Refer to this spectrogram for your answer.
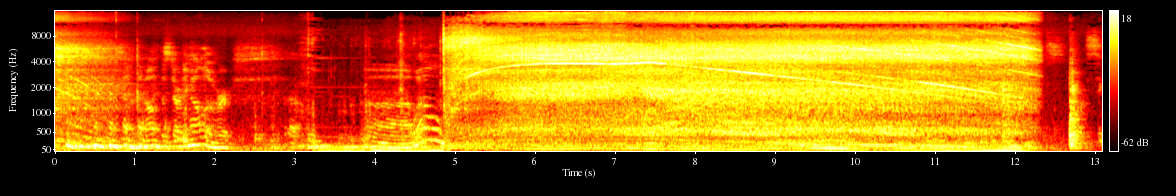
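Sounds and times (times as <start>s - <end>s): power tool motor whine: 0.0s - 0.9s, 4.8s - 12.4s.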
